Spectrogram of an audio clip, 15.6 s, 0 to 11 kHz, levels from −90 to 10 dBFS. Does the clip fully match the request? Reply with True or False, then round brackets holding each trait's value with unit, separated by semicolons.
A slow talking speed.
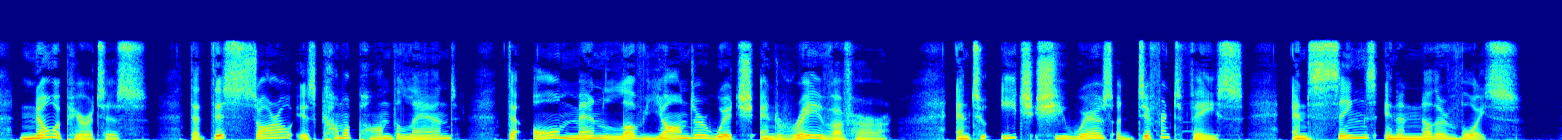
True (125 wpm)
